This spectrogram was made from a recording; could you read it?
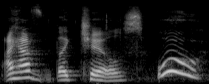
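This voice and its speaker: A woman's voice: high-pitched, huge pitch swings, slow, slight background noise. A woman doing casual, informal gameplay commentary as a streamer, giggly and reacting aloud. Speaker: game streamer. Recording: game music behind the voice.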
